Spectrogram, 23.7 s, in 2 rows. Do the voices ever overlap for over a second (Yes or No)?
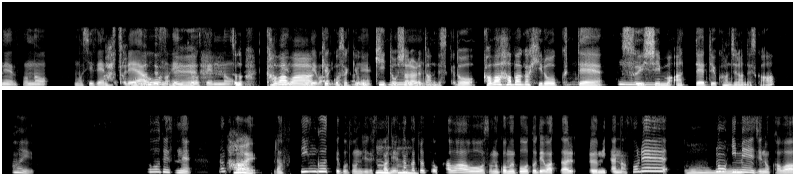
Yes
